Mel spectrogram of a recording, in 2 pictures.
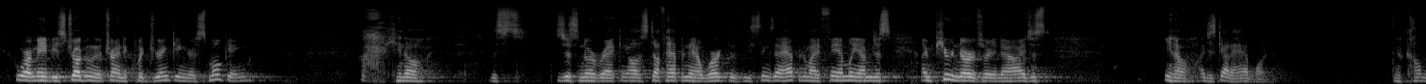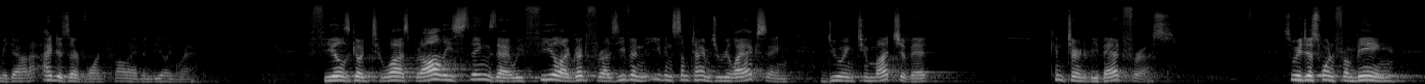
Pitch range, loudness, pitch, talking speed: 145-185 Hz, -31 LUFS, 165 Hz, 205 wpm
